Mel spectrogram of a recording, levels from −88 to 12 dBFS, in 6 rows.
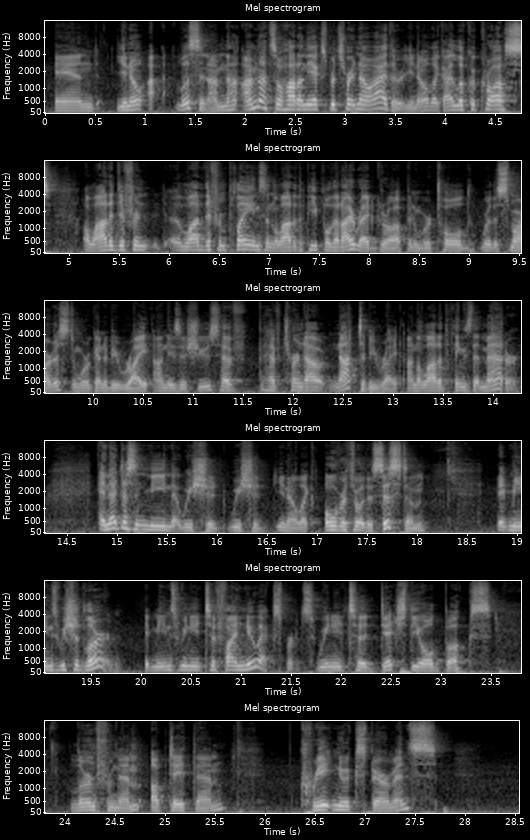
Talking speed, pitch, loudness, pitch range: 245 wpm, 135 Hz, -23 LUFS, 120-155 Hz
